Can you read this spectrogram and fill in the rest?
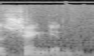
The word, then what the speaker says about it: Шенген: Одобриха докладите на България за Шенген. Ударението е правилно, не се мислете, че нещо се шегувам.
